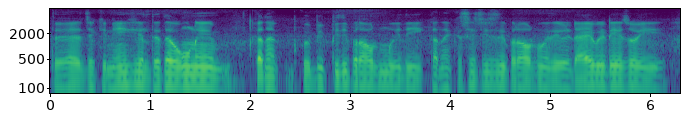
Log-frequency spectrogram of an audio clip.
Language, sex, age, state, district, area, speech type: Dogri, male, 30-45, Jammu and Kashmir, Udhampur, rural, spontaneous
